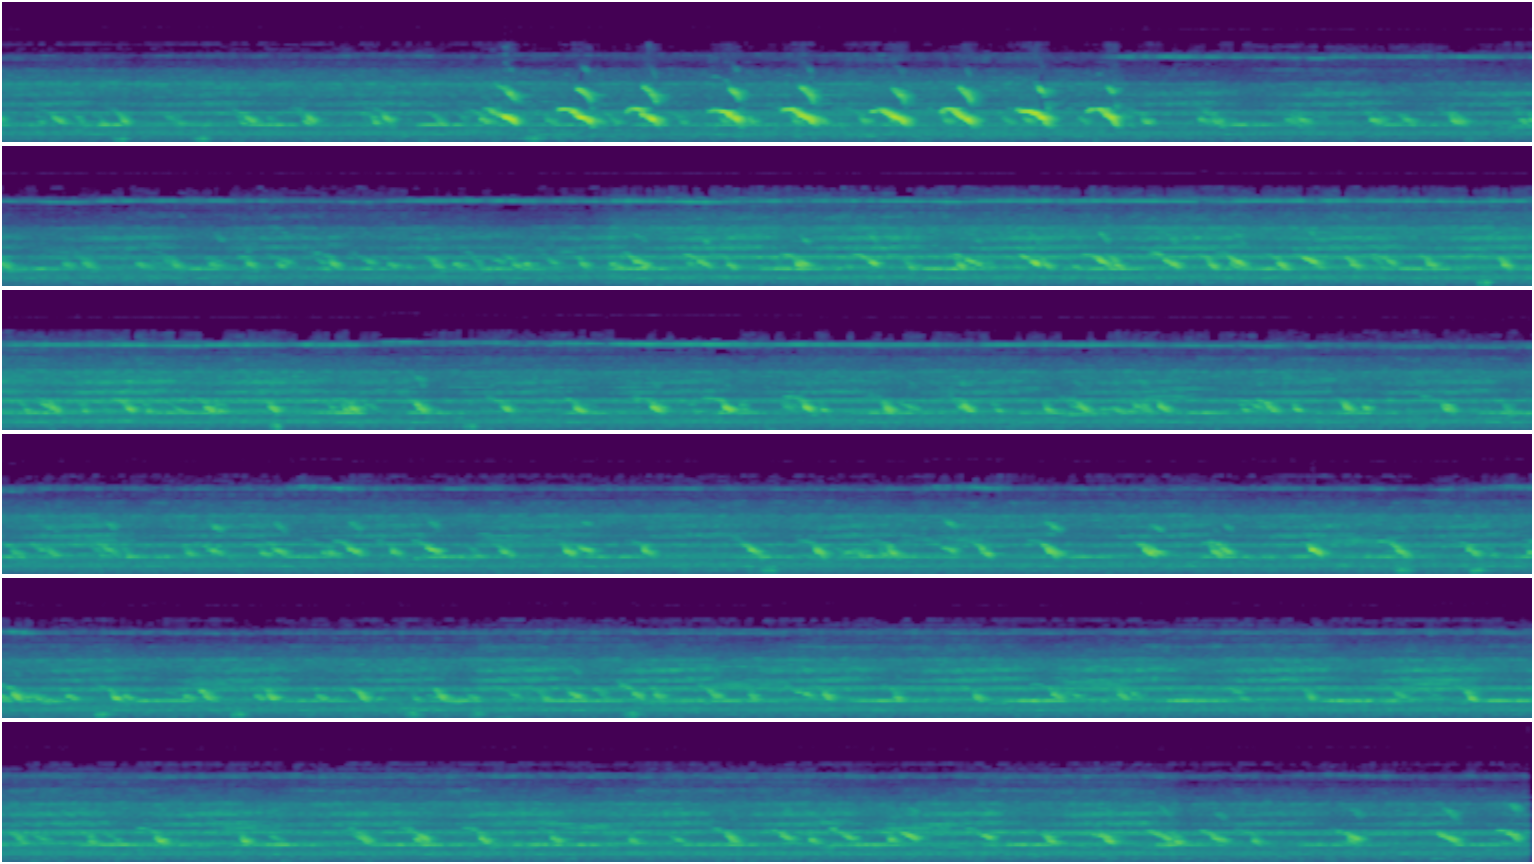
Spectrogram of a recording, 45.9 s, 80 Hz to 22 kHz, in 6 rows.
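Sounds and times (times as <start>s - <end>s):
constant high buzz: 0.0s - 45.9s.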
